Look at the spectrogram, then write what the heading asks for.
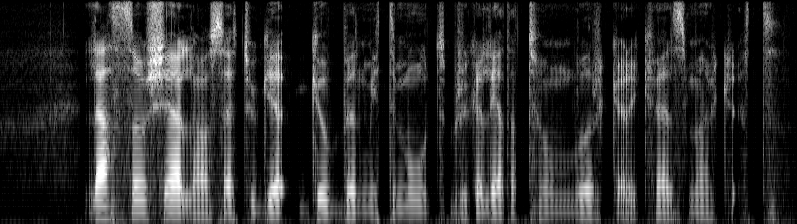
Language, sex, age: Swedish, male, 16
